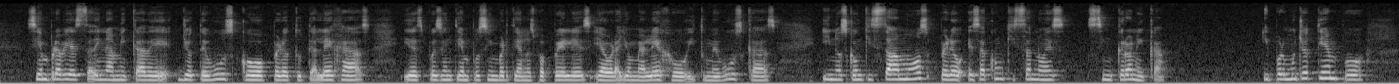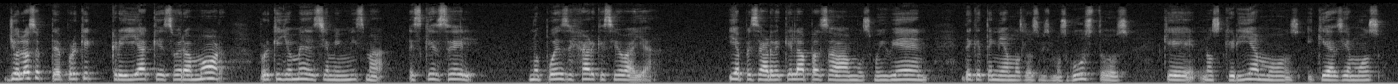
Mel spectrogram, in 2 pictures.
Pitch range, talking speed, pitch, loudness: 200-235 Hz, 195 wpm, 215 Hz, -19 LUFS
